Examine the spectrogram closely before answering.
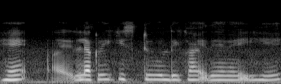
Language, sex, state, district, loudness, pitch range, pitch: Hindi, female, Madhya Pradesh, Dhar, -19 LUFS, 205-225 Hz, 210 Hz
